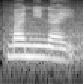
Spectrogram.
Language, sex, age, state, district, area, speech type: Bodo, female, 18-30, Assam, Kokrajhar, rural, read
